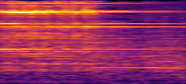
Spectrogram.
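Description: A single electronic phone ring tone after dialing in the Back to the Future video game, bright and sustained for about a second, alone without speech.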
